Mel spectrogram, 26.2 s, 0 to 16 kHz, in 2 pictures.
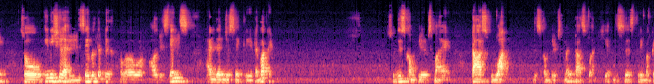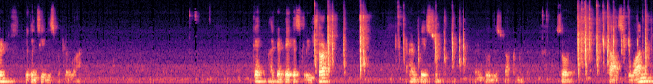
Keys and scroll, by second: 19.6 shift+Print, 20.2 Print, 21.4 alt+Tab, 24.6 Return, 25.1-26.1 typing.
